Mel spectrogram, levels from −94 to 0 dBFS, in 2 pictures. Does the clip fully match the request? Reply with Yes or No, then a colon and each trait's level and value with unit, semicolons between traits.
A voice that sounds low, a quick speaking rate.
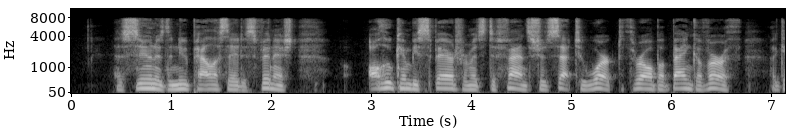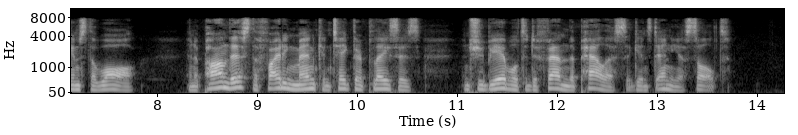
Yes: low, 130 Hz; fast, 215 wpm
